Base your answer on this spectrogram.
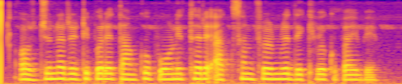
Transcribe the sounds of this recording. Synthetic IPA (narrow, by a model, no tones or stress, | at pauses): ɔɾd͡ʒunɔɾeʈipɔɾet̪aŋkupoɽ̃it̪ʰːɔɾeʔaksɔnfʰilmɾed̪ekʰibakupajbe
